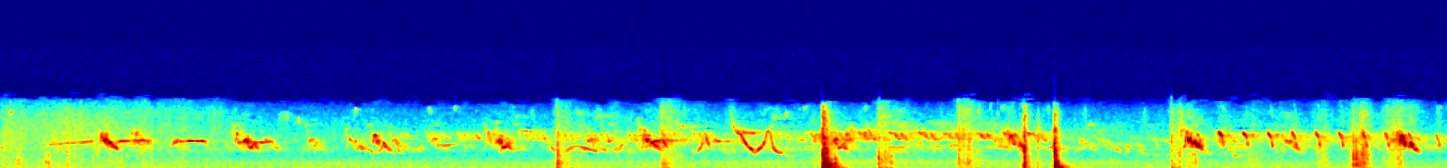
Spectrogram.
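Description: Small birds chirping and twittering steadily, with several sharp knocks scattered through, the loudest about five and a half seconds in.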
